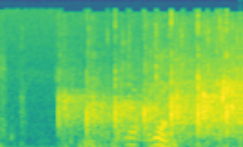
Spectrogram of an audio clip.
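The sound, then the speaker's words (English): An audience at a church gathering breaks into clapping after a brief hush. Voices rise over the steady applause as it continues. “yeah, why are we clapping? We're clapping because that's why we do it.”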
